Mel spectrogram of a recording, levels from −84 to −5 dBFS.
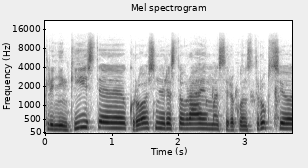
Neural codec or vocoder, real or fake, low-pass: none; real; 14.4 kHz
